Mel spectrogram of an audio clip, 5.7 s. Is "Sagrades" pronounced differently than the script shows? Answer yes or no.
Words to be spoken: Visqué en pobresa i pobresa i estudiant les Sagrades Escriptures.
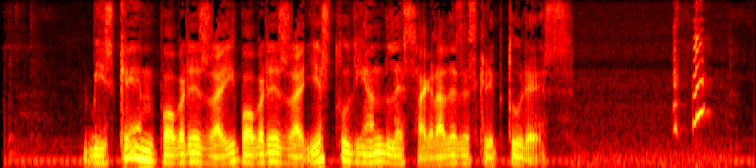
no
